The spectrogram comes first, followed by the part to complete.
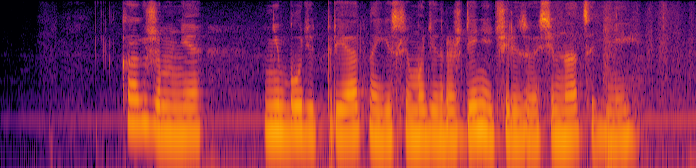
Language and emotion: Russian, sad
